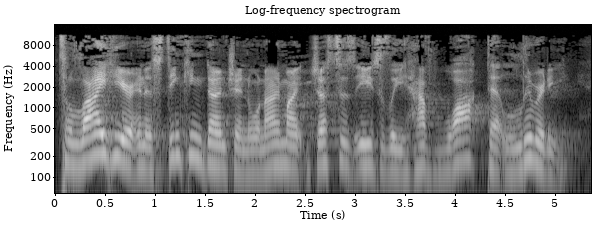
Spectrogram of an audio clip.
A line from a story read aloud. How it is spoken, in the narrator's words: exclaimed again, even more loudly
